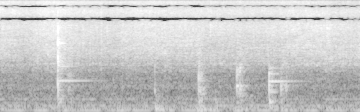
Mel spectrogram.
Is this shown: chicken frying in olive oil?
yes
